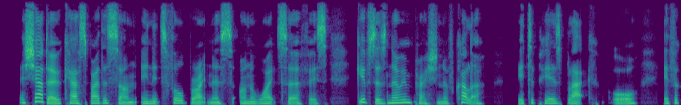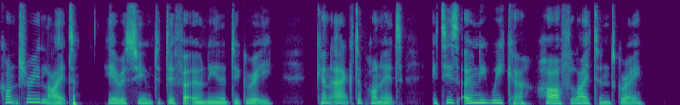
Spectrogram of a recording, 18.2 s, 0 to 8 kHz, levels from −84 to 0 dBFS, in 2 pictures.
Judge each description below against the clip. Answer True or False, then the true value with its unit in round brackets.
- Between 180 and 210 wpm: False (150 wpm)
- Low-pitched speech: False (160 Hz)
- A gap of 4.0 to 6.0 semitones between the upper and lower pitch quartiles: True (5.0 semitones)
